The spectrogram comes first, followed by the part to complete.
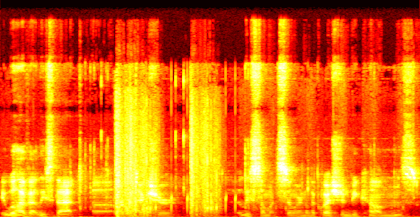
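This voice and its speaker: Background noise is noticeable here. The speaker is a man. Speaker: gaming video creator. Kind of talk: let's play commentary. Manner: halting, stumbling over words.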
